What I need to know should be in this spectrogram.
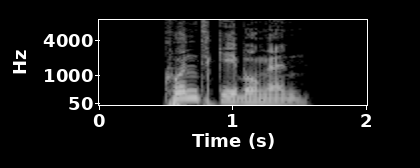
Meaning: plural of Kundgebung
- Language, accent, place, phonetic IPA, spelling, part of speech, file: German, Germany, Berlin, [ˈkʊntˌɡeːbʊŋən], Kundgebungen, noun, De-Kundgebungen.ogg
